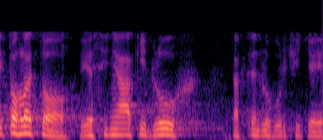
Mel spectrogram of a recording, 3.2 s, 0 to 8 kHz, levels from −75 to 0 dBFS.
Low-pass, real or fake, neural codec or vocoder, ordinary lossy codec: 7.2 kHz; real; none; AAC, 16 kbps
